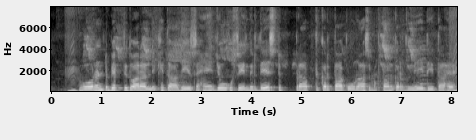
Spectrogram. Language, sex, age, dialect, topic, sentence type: Hindi, male, 18-24, Kanauji Braj Bhasha, banking, statement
